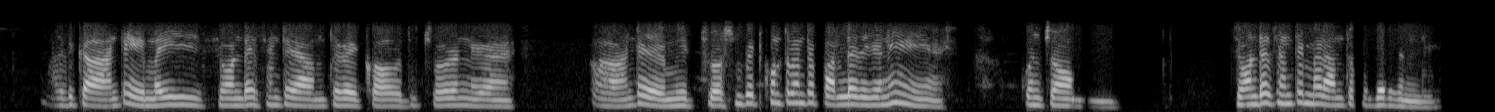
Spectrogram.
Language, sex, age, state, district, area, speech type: Telugu, male, 45-60, Andhra Pradesh, Vizianagaram, rural, conversation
